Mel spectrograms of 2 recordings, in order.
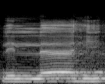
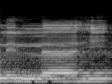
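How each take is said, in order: Both takes have the same delivery.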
